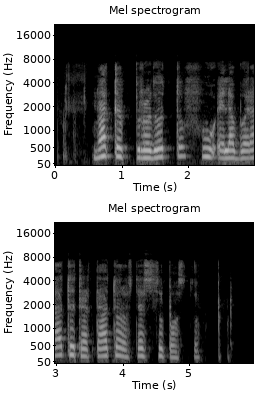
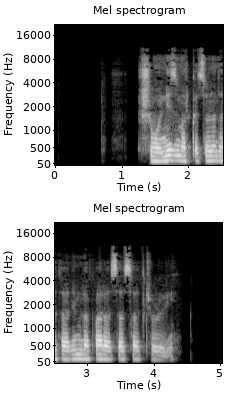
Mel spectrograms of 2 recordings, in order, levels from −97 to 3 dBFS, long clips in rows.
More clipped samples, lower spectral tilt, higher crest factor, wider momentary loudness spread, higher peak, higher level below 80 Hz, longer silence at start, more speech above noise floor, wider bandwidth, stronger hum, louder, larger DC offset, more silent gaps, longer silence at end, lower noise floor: neither; about the same, -5 dB/octave vs -4.5 dB/octave; about the same, 20 dB vs 16 dB; about the same, 13 LU vs 12 LU; second, -16 dBFS vs 0 dBFS; second, -74 dBFS vs -64 dBFS; second, 0.15 s vs 1.25 s; second, 26 dB vs over 75 dB; second, 7.8 kHz vs 11 kHz; neither; second, -36 LUFS vs -15 LUFS; neither; first, 5.25-5.42 s vs none; second, 0.5 s vs 0.75 s; second, -62 dBFS vs under -90 dBFS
